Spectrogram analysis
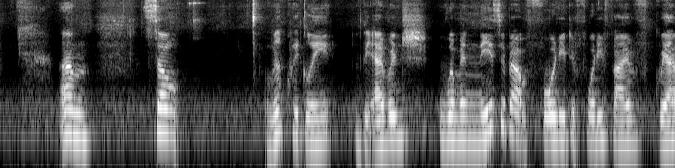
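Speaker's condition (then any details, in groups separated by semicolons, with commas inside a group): Cerebral palsy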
